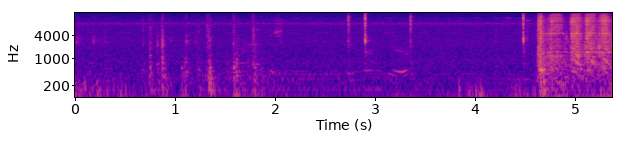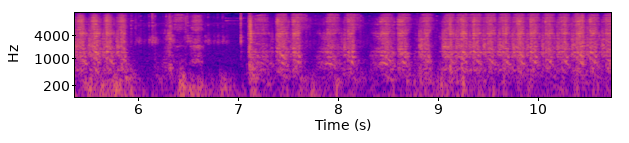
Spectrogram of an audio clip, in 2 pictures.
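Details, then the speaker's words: 1972 VW Super Beetle, first start with starting fuel shot down the carb and two-stroke oil in it (blue smoke): cranks and catches at about 4 s, then a steady, slightly lumpy flat-four idle; fuel may not be flowing from a near-empty tank. "it's blue because it's cool because i got two cycle oil in it that sounds pretty damn good"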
